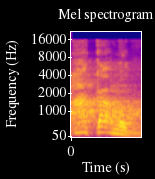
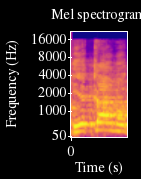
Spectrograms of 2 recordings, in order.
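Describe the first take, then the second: First: The word begins with an open 'a' vowel. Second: The word begins with an 'e' vowel. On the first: The speaker calls it wrong. "একামতও দেয় না, আকামত দেয়। আকামত মানে হলো আকাম করা" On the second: The speaker calls it right. "শব্দ একামত বলেন"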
